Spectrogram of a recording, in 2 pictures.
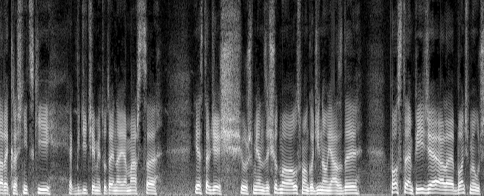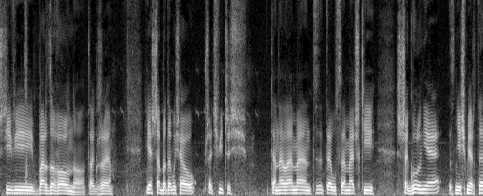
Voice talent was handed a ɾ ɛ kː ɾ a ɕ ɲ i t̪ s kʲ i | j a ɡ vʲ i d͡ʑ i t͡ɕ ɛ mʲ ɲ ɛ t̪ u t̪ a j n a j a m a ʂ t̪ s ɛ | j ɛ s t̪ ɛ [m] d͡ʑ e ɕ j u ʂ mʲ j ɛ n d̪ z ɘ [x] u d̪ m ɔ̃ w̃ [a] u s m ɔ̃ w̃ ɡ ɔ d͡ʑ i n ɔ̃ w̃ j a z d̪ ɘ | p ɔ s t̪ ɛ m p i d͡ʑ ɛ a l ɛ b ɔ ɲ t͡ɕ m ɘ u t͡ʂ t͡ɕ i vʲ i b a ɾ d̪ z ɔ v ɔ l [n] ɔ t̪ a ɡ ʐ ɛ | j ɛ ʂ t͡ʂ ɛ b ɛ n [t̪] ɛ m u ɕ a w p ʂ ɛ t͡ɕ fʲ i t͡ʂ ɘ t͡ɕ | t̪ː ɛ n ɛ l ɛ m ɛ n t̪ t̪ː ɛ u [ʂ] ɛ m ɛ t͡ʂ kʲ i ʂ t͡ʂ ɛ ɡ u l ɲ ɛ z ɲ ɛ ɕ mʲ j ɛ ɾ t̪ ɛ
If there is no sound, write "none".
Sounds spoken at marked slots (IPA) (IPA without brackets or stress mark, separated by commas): m, ɕ, a, n, d̪, s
